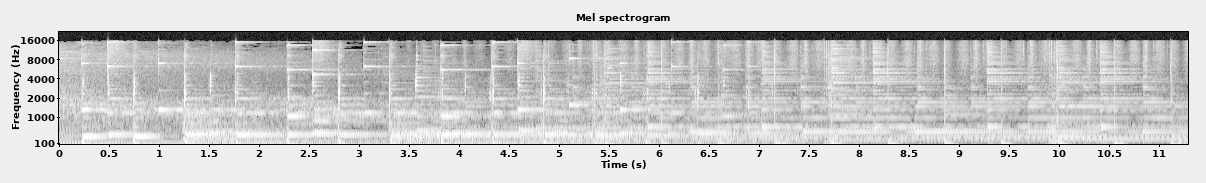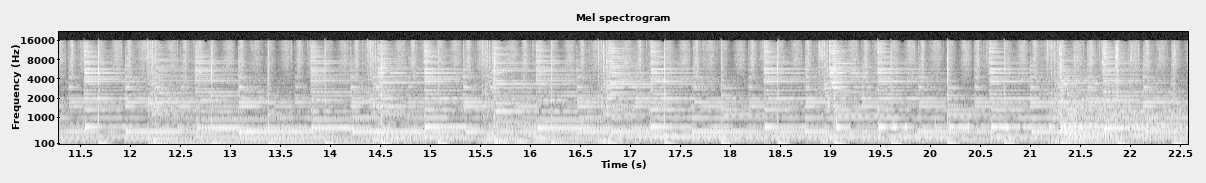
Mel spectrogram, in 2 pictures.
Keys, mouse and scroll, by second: 2.7 click, 3.7 click, 4.6 ctrl+click, 5.1 click, 5.7 ctrl+click, 6.4 click, 7.9 click, 11.8 click, 11.8 r, 11.8 BackSpace, 15.3 Return, 15.3 click, 16.8 typing, 18.5 click, 18.9 click, 19.6 right click, 22.4 click.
